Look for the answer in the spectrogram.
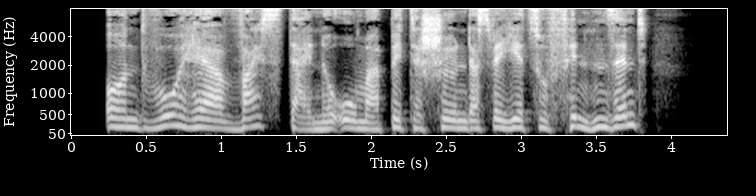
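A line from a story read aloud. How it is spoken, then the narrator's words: Hissing. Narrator (German): fauchte sie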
